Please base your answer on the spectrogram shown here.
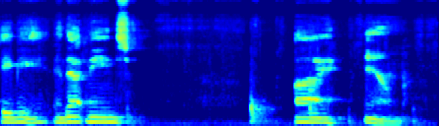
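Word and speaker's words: εἰμί: Okay, that's how it's pronounced, Amy.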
